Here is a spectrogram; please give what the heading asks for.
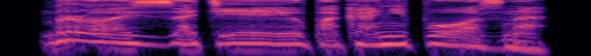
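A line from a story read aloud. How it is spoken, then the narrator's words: Snakelike hiss, veiled. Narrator (Russian): раздалось почти змеиное шипение из-под вуали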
